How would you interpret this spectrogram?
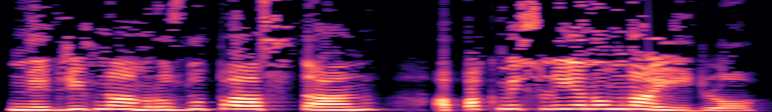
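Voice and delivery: high, loud complaining wail; lamenting. A narrator's reading. Elves resenting the dragon picking apples, lamenting.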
